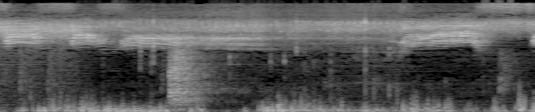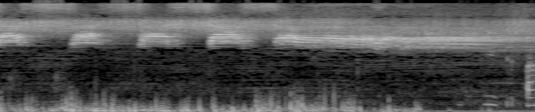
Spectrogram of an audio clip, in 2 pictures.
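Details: A robust cicada (minmin-zemi) in a Japanese neighbourhood sings a high, harsh buzzing drone breaking into evenly repeated pulses, about one to two per second, in the 'meen-min-min' pattern, over low wind or handling rumble.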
